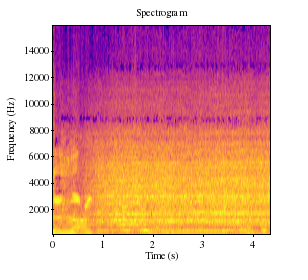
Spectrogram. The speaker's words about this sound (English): Pumping Jehoshaphat! The distortion and feedback! That's the vacuum cleaner! Oh, yes, yes. So it is. The vacuum cleaner.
